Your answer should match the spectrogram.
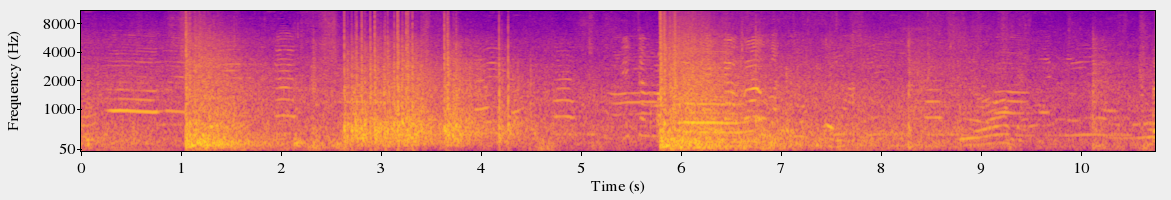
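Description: Fireworks at the Kuopio Christmas opening, with loud booming bursts and crackling echoes rolling across open space in several waves, while people chat quietly nearby.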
